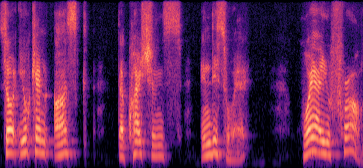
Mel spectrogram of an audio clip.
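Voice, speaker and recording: A man with a Bangladeshi accent teaching English, slowly repeating example questions and answers. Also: high-pitched, expressive, darkish tone. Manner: slow, deliberate repetition of example sentences. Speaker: English tutor. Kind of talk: language lesson with model dialogues.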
